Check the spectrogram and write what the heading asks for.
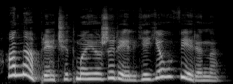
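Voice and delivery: heated outcry; shouted accusation. A narrator's reading. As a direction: accuse her loudly. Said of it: "закричала Фелиция".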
